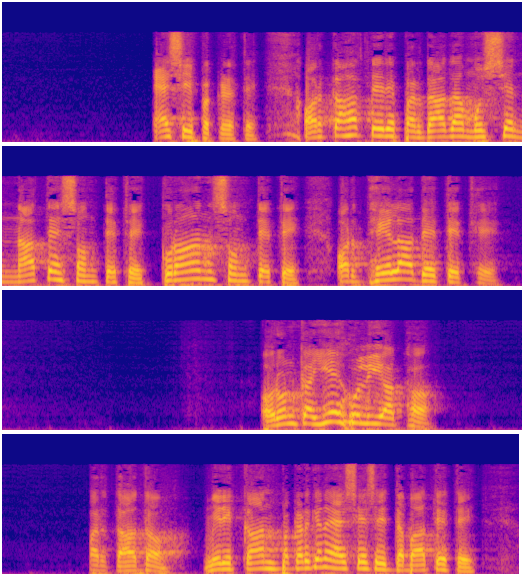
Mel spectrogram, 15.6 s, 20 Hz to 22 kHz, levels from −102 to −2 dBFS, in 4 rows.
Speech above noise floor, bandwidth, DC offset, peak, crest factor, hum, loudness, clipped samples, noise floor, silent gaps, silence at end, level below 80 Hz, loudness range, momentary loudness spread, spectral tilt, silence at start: 60 dB; 9.4 kHz; under 0.1%; -4 dBFS; 14 dB; none; -16 LUFS; under 0.1%; -75 dBFS; none; 0.35 s; -34 dBFS; 4 LU; 8 LU; -5 dB/octave; 1.15 s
